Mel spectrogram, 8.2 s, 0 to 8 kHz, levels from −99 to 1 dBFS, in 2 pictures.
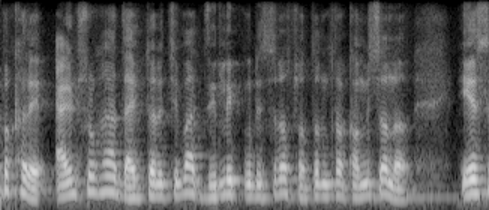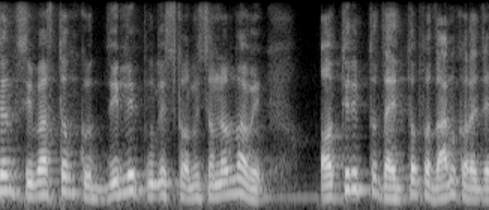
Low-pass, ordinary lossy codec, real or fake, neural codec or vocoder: none; none; fake; codec, 16 kHz, 2 kbps, FunCodec, trained on Chinese and English, 25 frames a second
